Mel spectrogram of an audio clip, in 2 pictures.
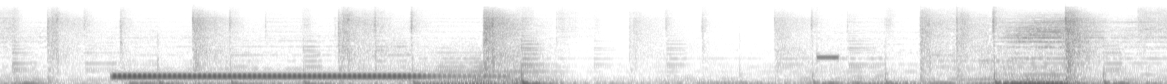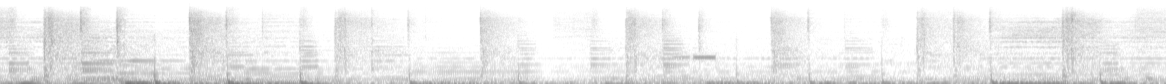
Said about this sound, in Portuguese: Segunda pessoa não atendeu o telefone também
